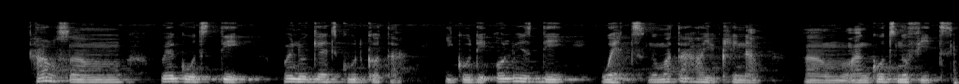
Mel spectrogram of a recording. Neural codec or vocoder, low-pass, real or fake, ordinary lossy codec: none; 7.2 kHz; real; Opus, 64 kbps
